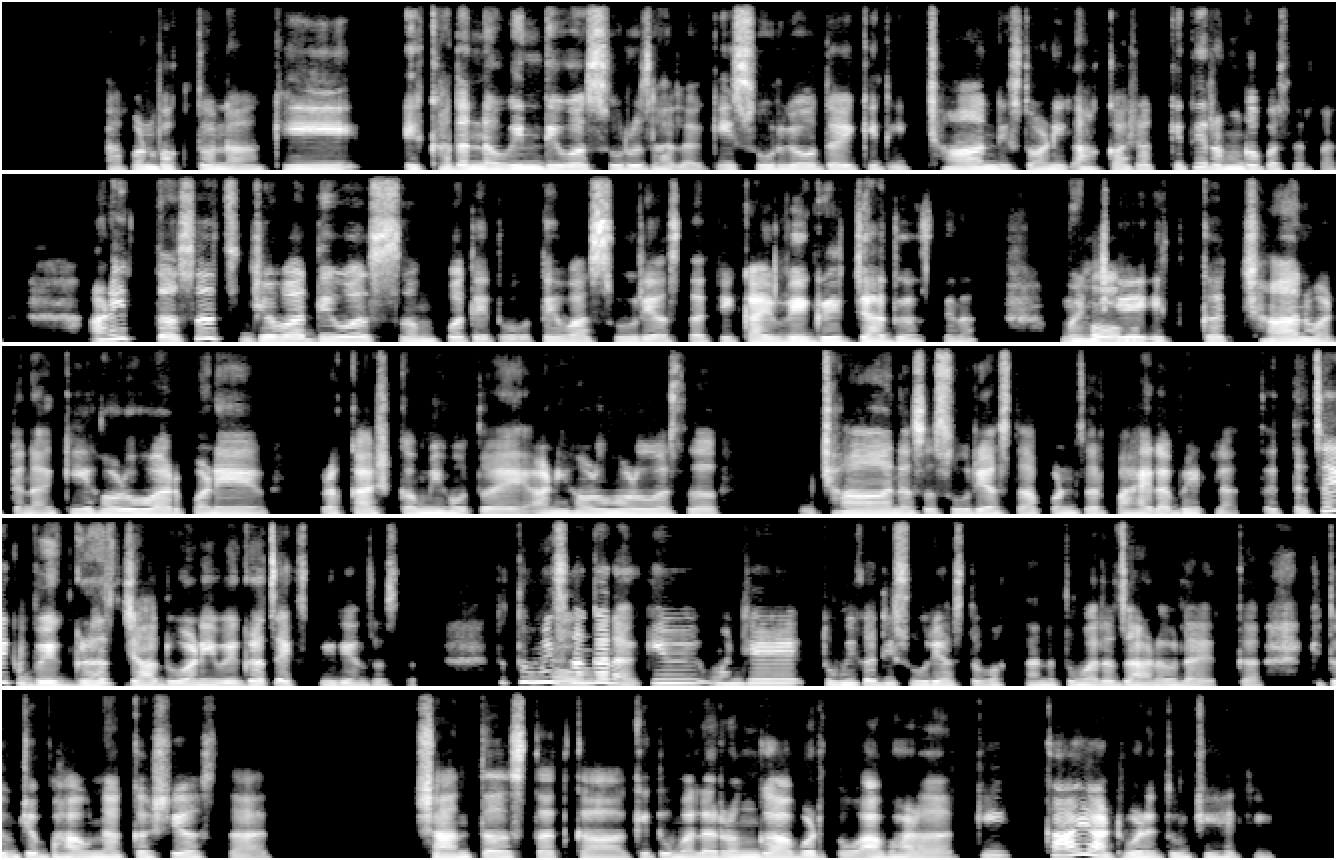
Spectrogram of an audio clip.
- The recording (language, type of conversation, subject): Marathi, podcast, सूर्यास्त बघताना तुम्हाला कोणत्या भावना येतात?
- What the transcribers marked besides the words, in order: in English: "एक्सपिरियन्स"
